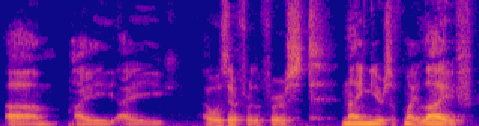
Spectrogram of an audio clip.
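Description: A man's voice: on the low side, flat delivery, slow, mellow. A man in his thirties from Colombia, a company founder answering interview questions on a video call, thoughtful and full of hesitations and restarts. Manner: thoughtful, many fillers and restarts. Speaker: guest, brand founder. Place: small room with bare wall.

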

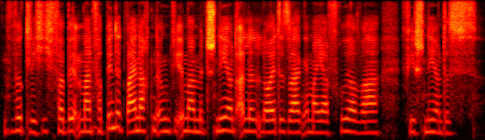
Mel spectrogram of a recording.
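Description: A woman's voice: mid-range voice, level tone, a little fast, a little mellow, dry recording. Young woman chatting, dry close sound. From Thuringia, Germany. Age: young adult. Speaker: podcast guest, actress. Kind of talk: casual conversational interview.

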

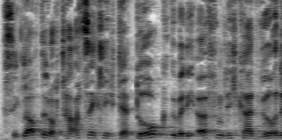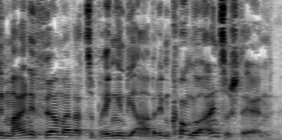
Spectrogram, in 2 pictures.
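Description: A man's voice: medium pitch, lively intonation, a little fast, close to an everyday voice. An actor playing a cynical, defensive middle-aged businessman under interrogation in a radio crime drama, self-justifying and swinging between muttering and heated outbursts. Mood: cynical, scornful. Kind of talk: naturalistic German radio drama acting.

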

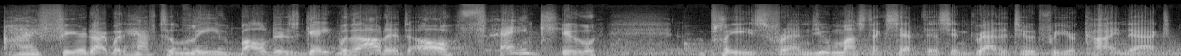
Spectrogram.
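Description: A man's voice: lowish voice, expressive, unhurried, noisy background. A man voicing a gushing, theatrical, grateful traveller in a fantasy video game. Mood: effusive gratitude.

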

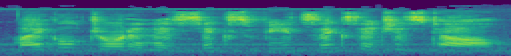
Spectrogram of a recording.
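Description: A woman's voice: medium pitch, expressive, moderate pace, bright, forceful tone, faint music behind, poor audio. A synthetic woman's voice of a phone assistant, reading out short search answers through a phone speaker. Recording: faint noise, phone speaker picked up by camera.

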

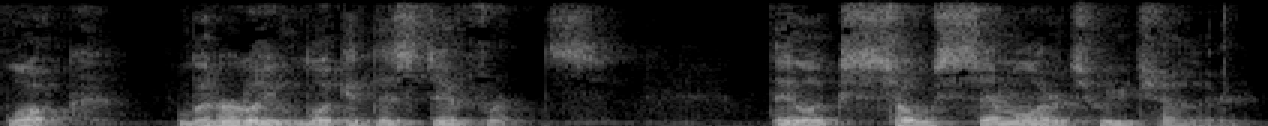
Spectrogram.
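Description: A man giving a casual, unscripted review in a halting, repetitive and emphatic way, recorded in a room at home. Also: on the high side, expressive, darkish tone. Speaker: vlogger reviewing gadgets. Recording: roomy, echoey home recording.

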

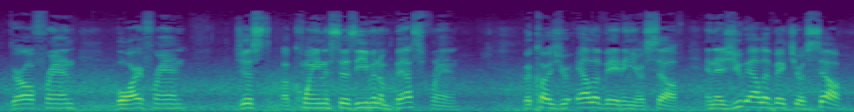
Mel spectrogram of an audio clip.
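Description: A middle-aged man giving an earnest motivational talk in measured phrases with frequent pauses, walking outdoors with a phone at arm's length. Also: a little high. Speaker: self-help vlogger. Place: outdoors on a path among trees. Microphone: phone held at arm's length. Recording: noisy outdoor phone recording, traffic ambience.

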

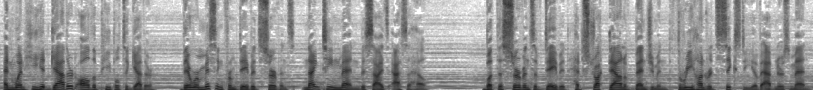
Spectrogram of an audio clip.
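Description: A man narrating a dramatized audio Bible in a measured, solemn storytelling style. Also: mid-range voice, expressive. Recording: faint music behind narration.

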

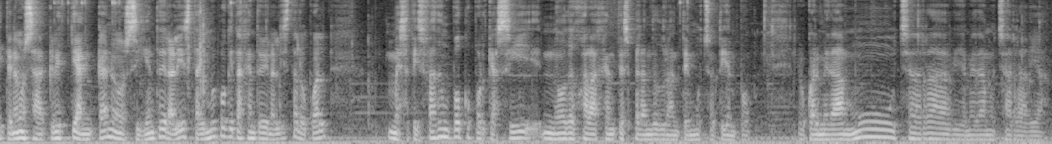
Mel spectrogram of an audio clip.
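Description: A man in his thirties with a Madrid Spanish accent, casually thinking aloud while streaming a card game on a headset mic. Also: on the low side. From Madrid, Spain. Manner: casual, thinking aloud, self-deprecating chuckles. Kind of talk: live gameplay commentary. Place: home streaming room, indoors.

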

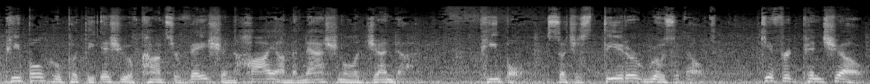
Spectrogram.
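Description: A man with a low voice delivers scripted documentary narration. Music plays clearly behind him throughout.

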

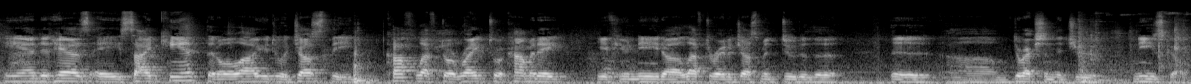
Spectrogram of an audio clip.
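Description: A man's voice: mid-range voice, steady tone, measured pace. A man in his forties, a shop owner, enthusiastically explaining a product's features in a review. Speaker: shop owner presenting gear. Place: ski boot shop, indoors. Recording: echoey shop room, faint hiss.

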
